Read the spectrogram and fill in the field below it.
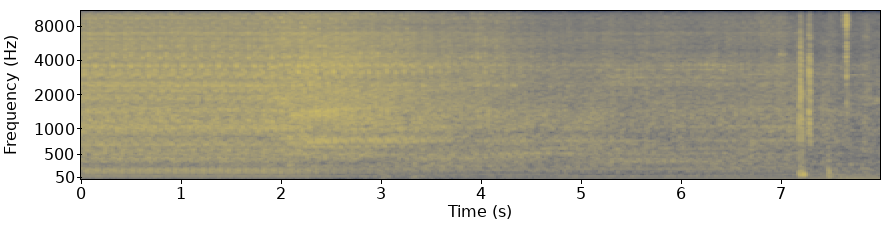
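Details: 2005 Mercedes W211 E320 CDI diesel with intermittent no-crank/no-start and ESP warning, here started without the jumper; owner suspects bad ECU: steady low clatter at idle, running evenly with no stumbles or misses; normal idle.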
